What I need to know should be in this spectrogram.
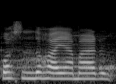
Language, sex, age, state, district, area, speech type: Bengali, female, 18-30, West Bengal, Birbhum, urban, spontaneous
